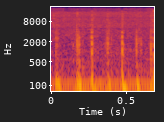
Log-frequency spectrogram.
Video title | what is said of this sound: ASMR Let's Just Relax (lofi tapping, whispers, personal attention, up close) | The foamy, plasticky kind of hollow sound. Not hollow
